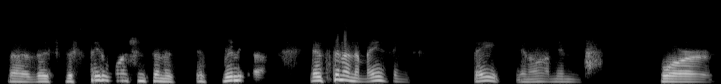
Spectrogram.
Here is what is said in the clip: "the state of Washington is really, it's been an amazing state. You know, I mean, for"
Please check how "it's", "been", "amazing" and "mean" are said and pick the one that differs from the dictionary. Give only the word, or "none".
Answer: none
